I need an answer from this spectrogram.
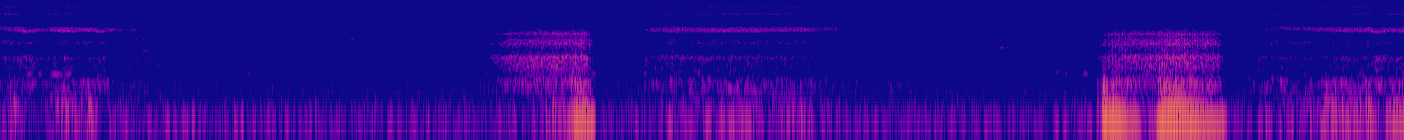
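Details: A sleeping Mastiff snoring: two loud, rasping, broadband snores, one near the middle and one toward the end, with quieter breathing between them and a faint background hum.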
